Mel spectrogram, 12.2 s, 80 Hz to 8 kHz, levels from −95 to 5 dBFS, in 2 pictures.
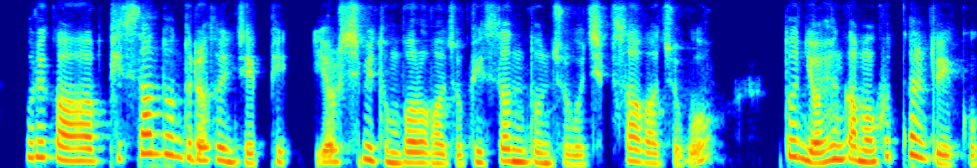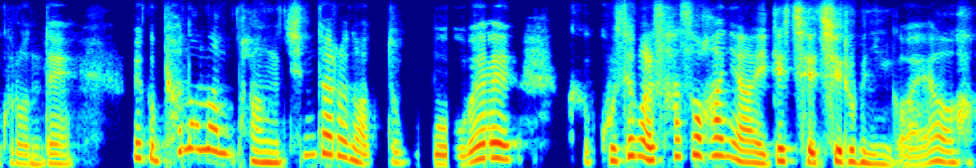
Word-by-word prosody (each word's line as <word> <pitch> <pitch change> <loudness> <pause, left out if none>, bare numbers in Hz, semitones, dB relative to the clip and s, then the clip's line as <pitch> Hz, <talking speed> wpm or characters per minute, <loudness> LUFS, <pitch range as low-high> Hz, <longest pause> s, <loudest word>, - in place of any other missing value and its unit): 우리가 225 -6 +2
비싼 335 +7 +1
돈 320 -3 0
들여서 230 -4 0
인제 190 -3 -2
비 190 -1 -8 0.2
열심히 100 - -1
돈 190 -4 -2
벌어 180 0 +2
가지고 165 -2 -4
비싼 195 +1 0
돈 180 -2 -2
주고 155 -2 -6
집 - - -10
사 210 -1 0
가지고 175 -1 -5 0.4
또 285 -6 +1
여행 200 +7 +3
가면 200 -5 +3
호텔도 290 - -1
있고 150 0 -6
그런데 165 -1 -5 0.3
왜 265 - +2
그 245 - 0
편안한 385 - +1
방 185 -3 +1
침대를 315 - 0
놔두고 160 -1 -3
"왜 250 +2 +5 0.3
그 190 - -12
고생을 260 +3 +4
사서 290 +5 +2
하냐?" 280 -12 +3
이게 165 +6 +3
제 210 0 +3
지론인 185 -6 +2
거예요. 185 +8 -2
205 Hz, 365 characters per minute, -20 LUFS, 175-265 Hz, 0.4 s, 왜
